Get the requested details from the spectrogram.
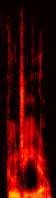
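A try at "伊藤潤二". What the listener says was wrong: It's Junji Ito. It's a J. It's not Gunji.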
